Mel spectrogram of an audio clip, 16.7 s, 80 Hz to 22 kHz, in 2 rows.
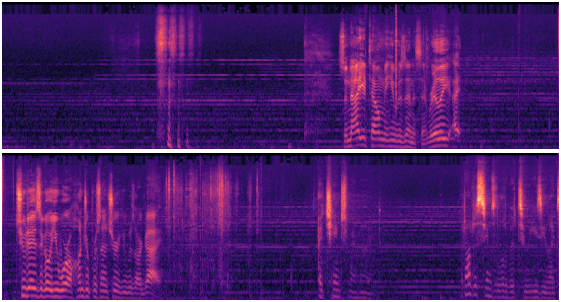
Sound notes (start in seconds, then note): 2.3 chuckles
